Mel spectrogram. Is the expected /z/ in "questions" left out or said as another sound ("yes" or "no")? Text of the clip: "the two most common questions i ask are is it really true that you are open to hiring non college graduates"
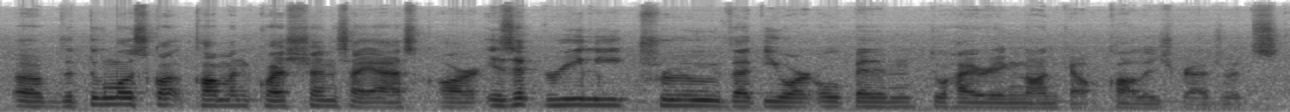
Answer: yes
